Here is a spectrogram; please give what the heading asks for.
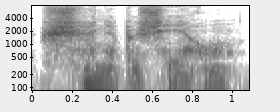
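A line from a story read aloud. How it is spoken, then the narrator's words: Quiet. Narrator (German): sagte Harry leise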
